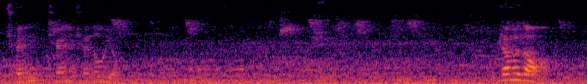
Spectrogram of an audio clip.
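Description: An older man speaks calmly and explains, close by.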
